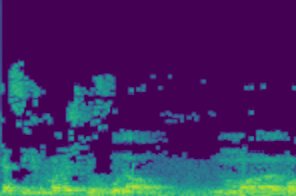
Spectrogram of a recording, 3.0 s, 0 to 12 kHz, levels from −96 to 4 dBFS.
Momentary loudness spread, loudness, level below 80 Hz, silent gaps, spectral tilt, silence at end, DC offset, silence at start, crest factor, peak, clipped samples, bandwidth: 13 LU; -13 LUFS; -44 dBFS; none; -7 dB/octave; 0 s; under 0.1%; 0 s; 12 dB; 0 dBFS; under 0.1%; 8.6 kHz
